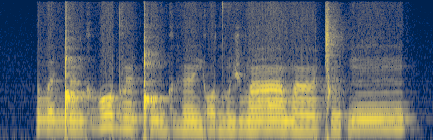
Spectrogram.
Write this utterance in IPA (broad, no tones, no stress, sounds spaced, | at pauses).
β ɛ ŋ͡ǃ ɛ̃ ɡʱ ɔ d l ɛ̃ ǃ ũ ɡʱ ɛ̃ j ɔ d ũ ʒ v ãː v ãː ǀ ẽ ɓ ũː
